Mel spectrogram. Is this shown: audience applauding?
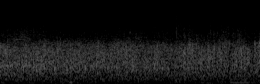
yes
